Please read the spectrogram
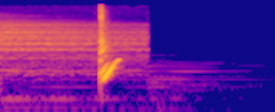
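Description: The last of a children's song's music fading away, then a single short rising 'bloop' about three-quarters of a second in: a cartoon bubble-pop sound effect.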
